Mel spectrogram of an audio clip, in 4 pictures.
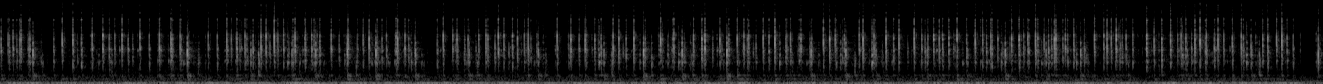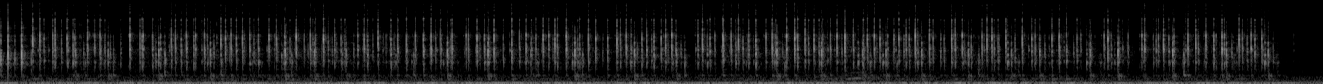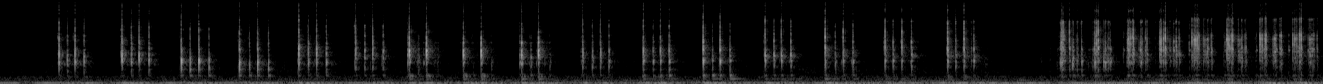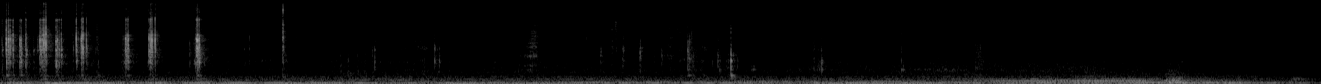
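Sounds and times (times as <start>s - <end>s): mechanical keyboard typing: 0.0s - 26.2s, 27.0s - 41.9s.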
